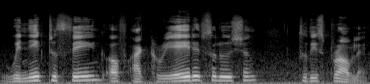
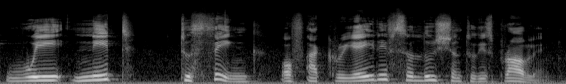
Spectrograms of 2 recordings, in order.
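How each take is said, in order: First: The sentence is spoken at a faster pace. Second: The sentence is spoken at a slower pace.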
